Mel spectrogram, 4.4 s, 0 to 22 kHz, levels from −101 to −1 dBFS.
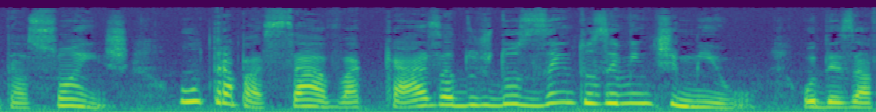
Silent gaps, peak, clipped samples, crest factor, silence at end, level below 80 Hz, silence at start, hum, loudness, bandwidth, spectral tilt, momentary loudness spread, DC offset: none; -6 dBFS; under 0.1%; 12 dB; 0 s; -46 dBFS; 0 s; none; -19 LUFS; 16 kHz; -5.5 dB/octave; 7 LU; 1%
